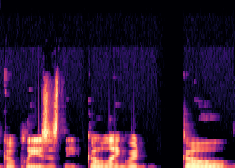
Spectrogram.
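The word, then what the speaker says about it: gopls: Imagine um go please you know go pls uh which you pronounce it go please is the go language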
